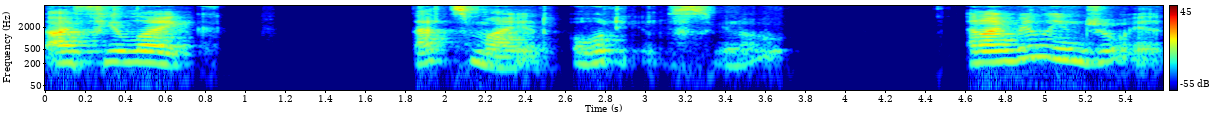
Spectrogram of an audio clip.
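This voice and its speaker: A woman with a Turkish accent speaks at a fairly slow pace and fairly high pitch, somewhat breathy, with ordinary pitch variation, big swings in loudness, and long, frequent pauses. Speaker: amateur stand-up comedian. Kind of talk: casual monologue vlog.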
